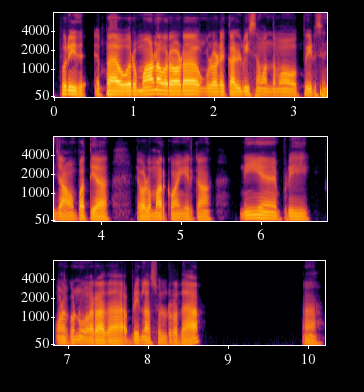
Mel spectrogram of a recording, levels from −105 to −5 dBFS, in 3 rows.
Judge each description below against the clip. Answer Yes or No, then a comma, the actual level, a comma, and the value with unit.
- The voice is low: Yes, low, 105 Hz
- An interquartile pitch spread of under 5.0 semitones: Yes, average, 2.7 semitones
